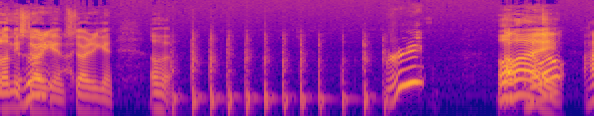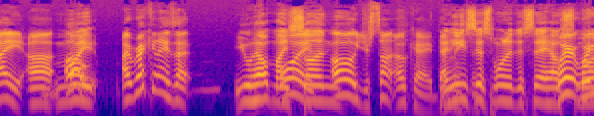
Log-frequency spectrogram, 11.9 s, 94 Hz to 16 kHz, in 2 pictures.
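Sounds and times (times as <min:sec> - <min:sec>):
speech: 0:00.0 - 0:02.0, 0:03.9 - 0:04.3, 0:05.0 - 0:11.8
visitor knocking on a door: 0:01.6 - 0:03.9.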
